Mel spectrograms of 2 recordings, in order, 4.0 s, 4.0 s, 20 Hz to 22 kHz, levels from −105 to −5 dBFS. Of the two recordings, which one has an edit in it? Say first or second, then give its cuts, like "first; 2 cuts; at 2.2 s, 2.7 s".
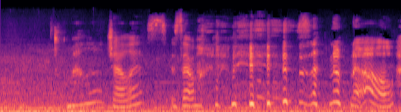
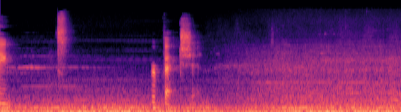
second; 1 cut; at 2.5 s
